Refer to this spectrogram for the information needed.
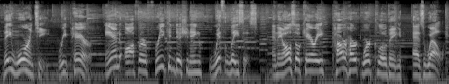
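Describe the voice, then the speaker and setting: A middle-aged man hosting a sports podcast, talking casually to listeners and guests. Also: sits high. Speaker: podcast host. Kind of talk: casual sports talk and scripted ad read.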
